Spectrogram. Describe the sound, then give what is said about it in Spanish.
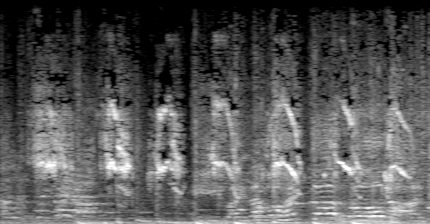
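A rapid run of about seven squeaky, chirping goldfinch kisses made by sucking air inward through pursed lips, imitating a goldfinch. The squeaks are fairly loud and evenly paced, with low thumps beneath. “ahí va la explicación de cómo se hacen los besos de jilguero.”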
